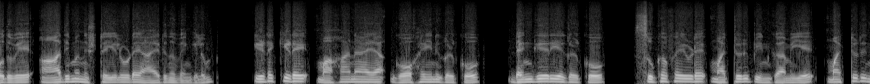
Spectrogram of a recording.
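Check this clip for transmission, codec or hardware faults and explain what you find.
The clip carries a heavy codec fault across its full length. 1-bit DFPWM compression, throughout: each sample is reduced to a single bit that nudges an adaptive level up or down. The speech comes out fuzzy and crackly, with treble swamped by broadband hiss, which fits a stream of around 48 kbps.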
